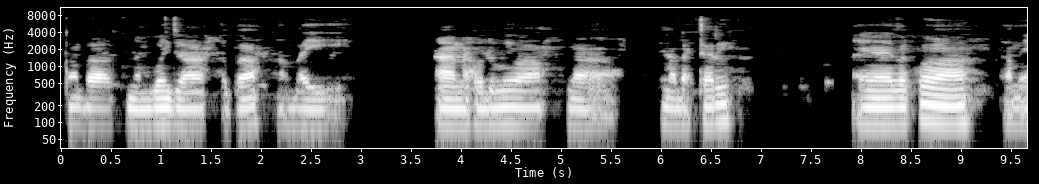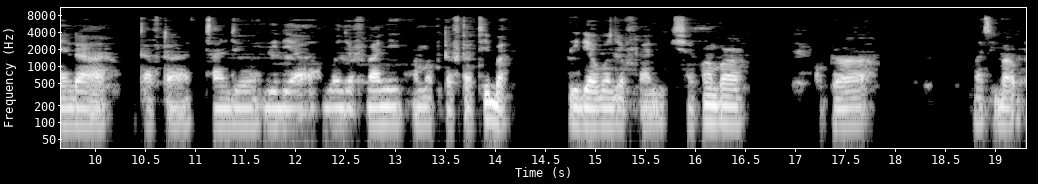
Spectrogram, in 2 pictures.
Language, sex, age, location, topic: Swahili, male, 18-24, Kisumu, health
